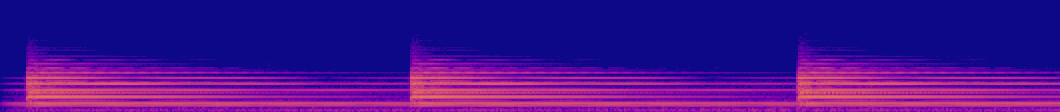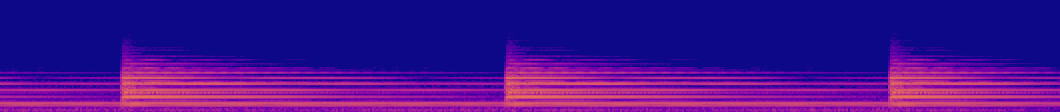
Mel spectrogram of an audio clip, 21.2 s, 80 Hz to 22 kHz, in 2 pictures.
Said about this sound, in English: We then see a montage of the highlights of the last 5 years of Ambassador Londo Mollari as the bells start to toll, one for each Centauri citizen killed in the attacks.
